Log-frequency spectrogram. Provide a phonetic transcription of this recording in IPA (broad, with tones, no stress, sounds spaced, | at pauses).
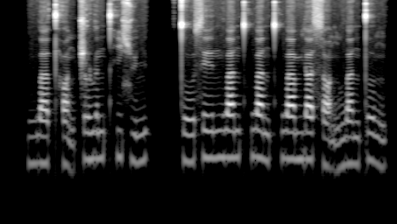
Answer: m w ä˧˥ t̪ʰ ɑ̰˨˩ ŋ ʈ͡ʂ ɤ˥ ɻ ə˥ n t̪ʰ i˥ ɕ y˧˥ n | t̪ o˧˥ ʊ̯ s e˥ ɪ̯ n̪ w a˥ n t̪ʰ w a˥˩ n t̪ʰ w ä˥ m j ä˥ s ɑ̰˨˩ ŋ l w a˥˧ n t̪ ɤ˥˩ ŋ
